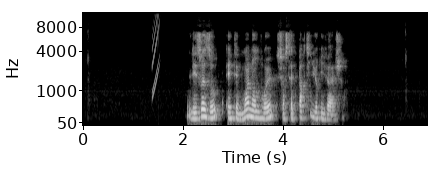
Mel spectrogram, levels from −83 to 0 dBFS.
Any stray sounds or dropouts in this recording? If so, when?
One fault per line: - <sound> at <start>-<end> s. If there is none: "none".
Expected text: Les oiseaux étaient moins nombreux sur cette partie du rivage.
- chirp at 1.4-1.6 s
